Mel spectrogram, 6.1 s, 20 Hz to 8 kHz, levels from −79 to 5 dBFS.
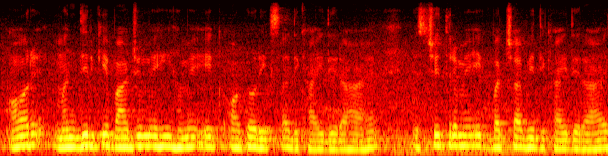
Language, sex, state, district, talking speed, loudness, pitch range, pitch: Hindi, male, Gujarat, Valsad, 235 wpm, -16 LUFS, 125-145 Hz, 135 Hz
